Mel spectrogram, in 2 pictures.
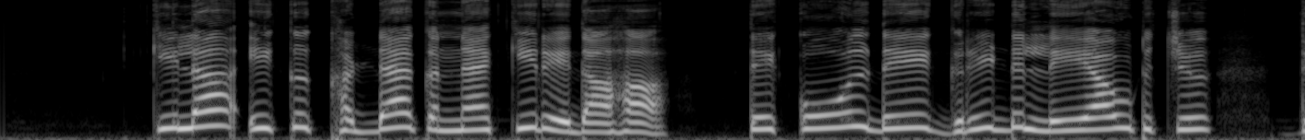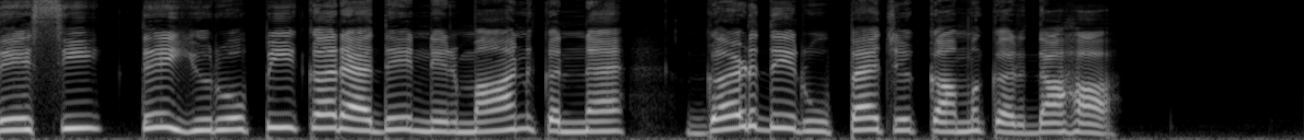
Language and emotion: Dogri, neutral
